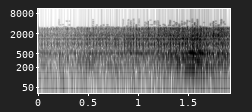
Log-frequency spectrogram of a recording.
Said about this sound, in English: The interference is building up again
